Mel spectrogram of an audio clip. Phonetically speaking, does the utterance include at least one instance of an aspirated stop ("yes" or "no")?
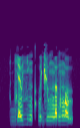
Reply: yes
